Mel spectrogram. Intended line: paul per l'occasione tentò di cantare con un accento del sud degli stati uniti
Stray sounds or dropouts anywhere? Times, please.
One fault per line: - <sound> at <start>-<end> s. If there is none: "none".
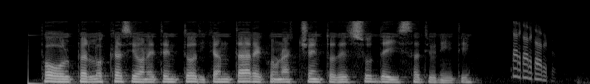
- chirp at 5.1-5.6 s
